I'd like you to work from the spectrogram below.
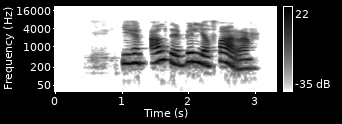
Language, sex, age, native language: Icelandic, female, 18-19, Icelandic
